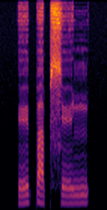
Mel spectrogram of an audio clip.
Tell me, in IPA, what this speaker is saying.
ø p a p s ø ɲ

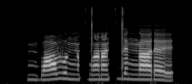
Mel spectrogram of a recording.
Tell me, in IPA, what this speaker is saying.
m b ɑ v ə ŋ ə̃ t dˤ ẽ ɾ ɛ̃ t d ɛ ŋ a ɾ ɛ e̯

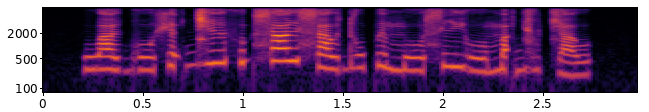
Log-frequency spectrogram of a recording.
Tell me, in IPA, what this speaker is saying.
w a˨ ɪ̯ ɡ o˨ ʊ̯ ʃ ɛ˦ ʔ d͡ʑ e˦ ɪ̯ θ ʊ˦ ʔ s a˦ ɪ̯ sʰ a˨ ʊ̯ d o˦ p e˦˨ m o˨ ʊ̯ s i˦ j o˨ ʊ̯ m ä˦ ʔ d͡ʑ u˦ t͡ɕ a˨ ʊ̯

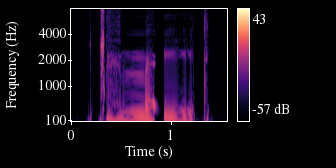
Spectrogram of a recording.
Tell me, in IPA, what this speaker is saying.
ǁ ɛ̤ mː ɛ ʔ iː t

